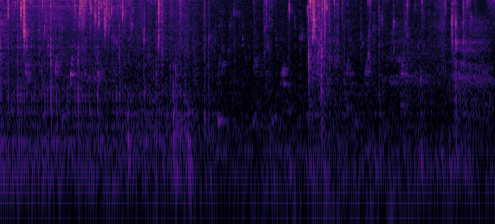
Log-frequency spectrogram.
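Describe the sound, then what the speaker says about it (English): Water drips and trickles from a Berkey filter spigot after flushing, a continuous splashy stream with scattered drips, close and alone. "Yep, there's a lot of water coming out of this"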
